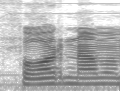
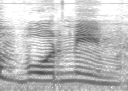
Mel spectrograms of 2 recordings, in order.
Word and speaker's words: Vorname: और हम यहाँ पे फोरनामा प्रोनाउंस करते हैं बट लिखते हैं उसको VORNAME। ओके, तो वो हम इंग्लिश के अनुसार प्रोनाउंस करेंगे तो बनेगा वॉरनेम, बट नो, इट्स फोरनामा।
